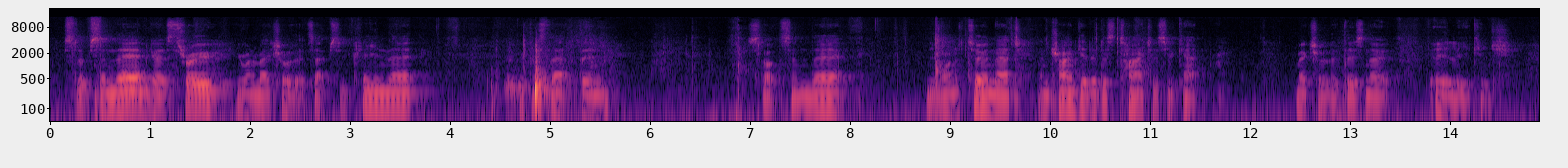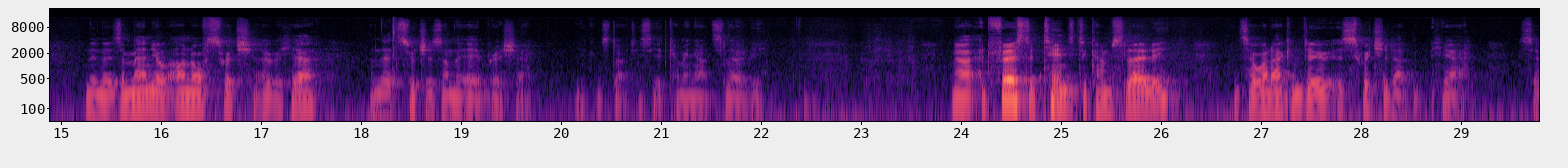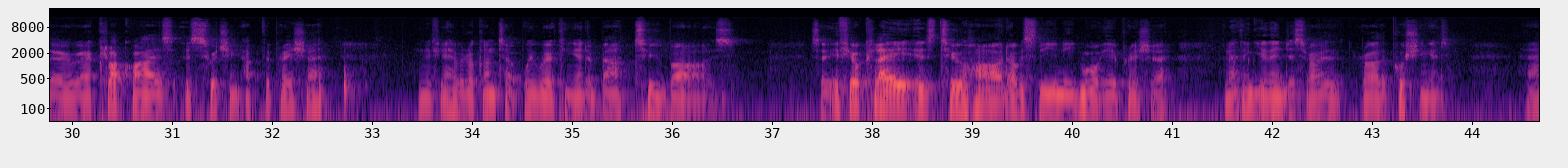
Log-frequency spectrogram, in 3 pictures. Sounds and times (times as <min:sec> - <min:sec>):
Speech: 0:00.0 - 0:03.8, 0:04.7 - 0:05.8, 0:06.9 - 0:08.2, 0:08.8 - 0:11.7, 0:12.4 - 0:22.1, 0:23.9 - 0:32.6, 0:33.4 - 0:36.7, 0:37.4 - 0:43.9.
